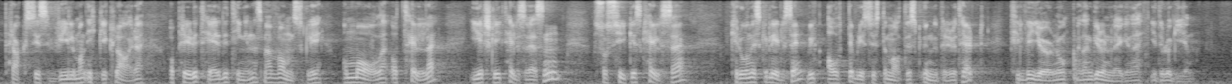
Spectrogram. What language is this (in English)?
Norwegian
